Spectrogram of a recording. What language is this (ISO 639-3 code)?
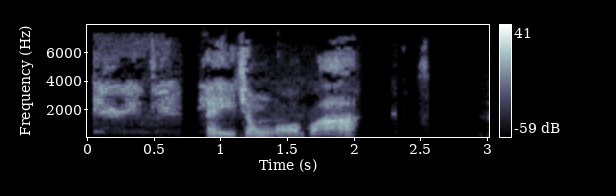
yue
